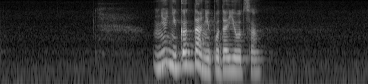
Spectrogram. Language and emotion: Russian, sad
